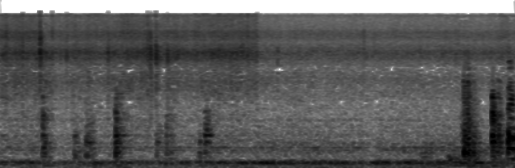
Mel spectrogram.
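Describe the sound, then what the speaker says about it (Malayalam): Green chillies frying with onions in a pan, stirred with a few scraping strokes over a constant soft sizzle, close but gentle, with a cluster of quicker scrapes near the end. "അതിലേക്ക് ഗ്രീൻ ചില്ലി ഇട്ട് കൊടുക്കുന്നു. ഗ്രീൻ ചില്ലി ഇട്ട് ഒന്ന് ഇളക്കി സോർട്ട് ആക്കിയിട്ട്"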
